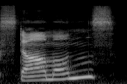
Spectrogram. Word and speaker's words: Starmons: Yeah, in Cross Wars, there are some Digimon that kind of, like, exist in groups, like Starmons. So it's like a Z at the end. So it's pronounced Starmons, like, and Pikmons.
